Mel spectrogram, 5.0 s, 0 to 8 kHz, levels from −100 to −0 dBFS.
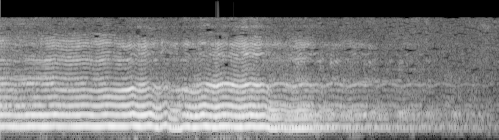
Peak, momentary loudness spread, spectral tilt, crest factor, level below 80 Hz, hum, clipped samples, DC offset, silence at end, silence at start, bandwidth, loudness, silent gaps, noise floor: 0 dBFS; 19 LU; -11 dB/octave; 10 dB; -52 dBFS; none; under 0.1%; under 0.1%; 0.15 s; 0 s; 5.8 kHz; -10 LUFS; none; -33 dBFS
